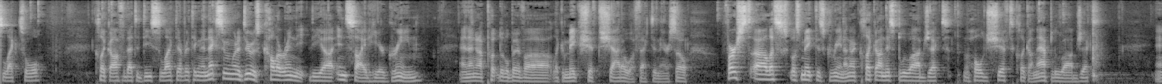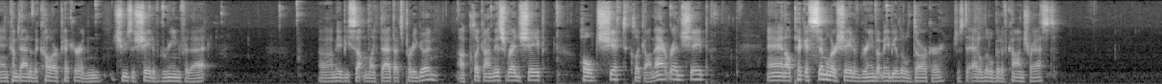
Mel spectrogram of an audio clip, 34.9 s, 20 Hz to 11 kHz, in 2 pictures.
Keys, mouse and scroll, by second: 0.5 click, 1.7 click, 3.1 click, 10.8 click, 13.3 click, 15.5-15.9 shift+scroll down 2, 17.8-19.2 drag, 19.8 click, 21.7 click, 24.8 click, 27.6 shift+click, 30.7 click, 33.2-34.8 drag.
